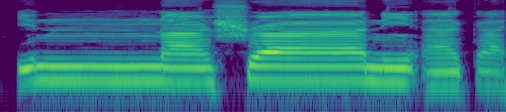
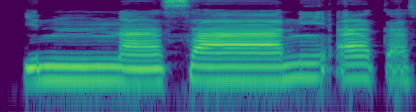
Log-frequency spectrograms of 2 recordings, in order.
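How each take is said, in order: First: The second word begins with a sh sound. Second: The second word begins with a plain s sound. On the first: The speaker calls it right. "Harus inna syani'aka ya, sya ya, shin besar" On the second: The speaker calls it wrong. "Gak boleh dibaca inna sani'aka, salah"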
